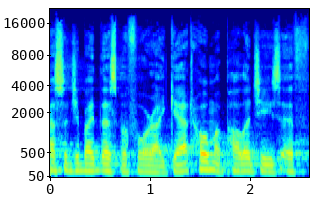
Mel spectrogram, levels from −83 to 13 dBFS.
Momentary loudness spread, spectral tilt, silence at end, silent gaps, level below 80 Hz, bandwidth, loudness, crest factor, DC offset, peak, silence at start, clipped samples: 4 LU; -3.5 dB/octave; 0 s; none; -74 dBFS; 19.5 kHz; -26 LUFS; 18 dB; under 0.1%; -10 dBFS; 0 s; under 0.1%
